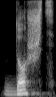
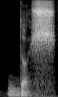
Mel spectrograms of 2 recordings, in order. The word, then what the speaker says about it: дождь: Не дождь, а дождь. Не дожди, а дожди. Это старомосковское произношение, которое было популярно в начале и середине 20 века.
